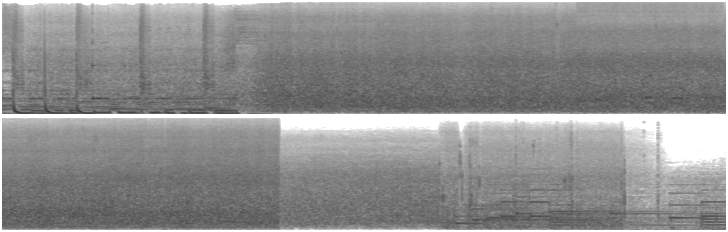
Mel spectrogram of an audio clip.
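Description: Fast, shallow mountain river rushing over a pebble bed in whitewater rapids: a steady rush of water. Music with a beat plays for the first few seconds and comes back near the end, and the water turns a little quieter and duller about fifteen seconds in.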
